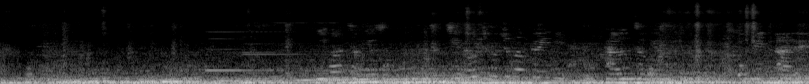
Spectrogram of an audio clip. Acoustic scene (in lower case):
bus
